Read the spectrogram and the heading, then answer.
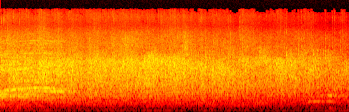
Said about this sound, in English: Everybody clap your hands and shout yes to the Lord.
